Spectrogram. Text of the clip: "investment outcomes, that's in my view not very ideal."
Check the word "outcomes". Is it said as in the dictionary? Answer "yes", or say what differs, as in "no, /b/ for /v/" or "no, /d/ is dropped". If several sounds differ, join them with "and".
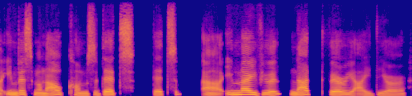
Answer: no, /s/ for /z/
